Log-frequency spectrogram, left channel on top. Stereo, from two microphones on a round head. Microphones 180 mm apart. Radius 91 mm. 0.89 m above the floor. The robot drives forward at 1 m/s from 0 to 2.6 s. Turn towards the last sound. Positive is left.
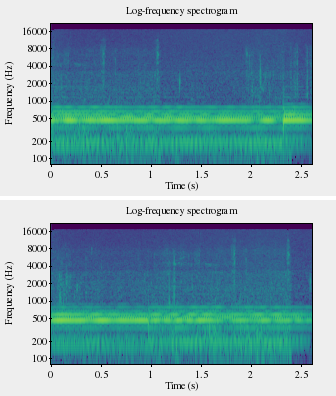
No sound to turn to.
